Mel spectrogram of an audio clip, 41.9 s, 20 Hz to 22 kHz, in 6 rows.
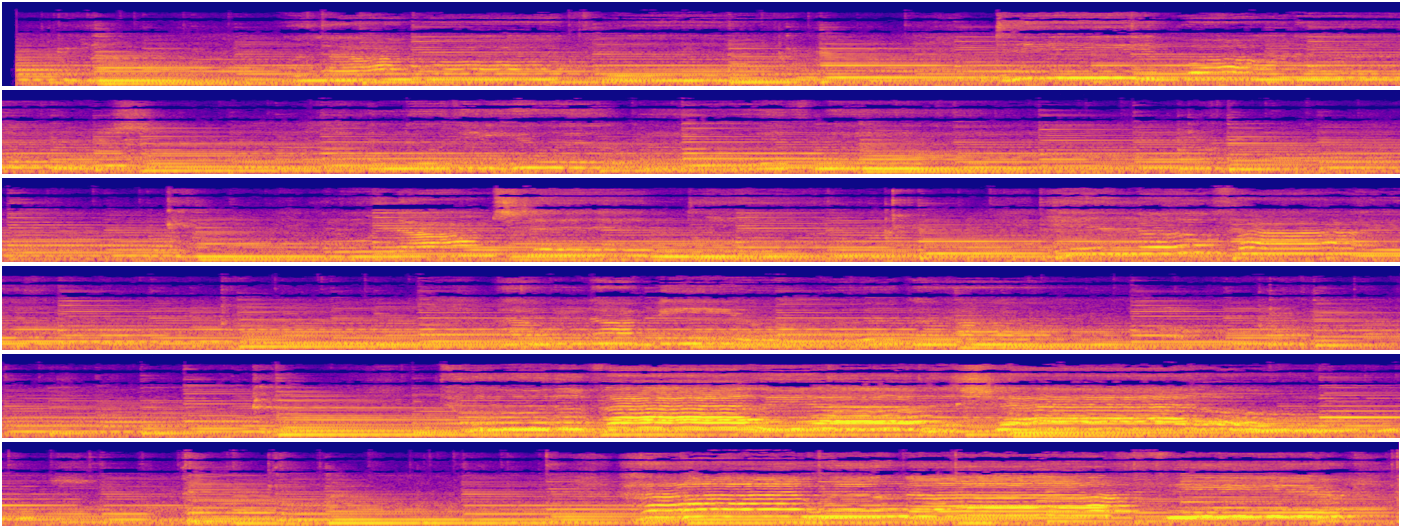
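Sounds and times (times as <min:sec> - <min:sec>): acoustic guitar strumming: 0:00.1 - 0:41.9
woman singing: 0:01.4 - 0:08.0, 0:08.6 - 0:12.3, 0:15.6 - 0:21.8, 0:23.2 - 0:26.7, 0:30.0 - 0:35.9, 0:37.7 - 0:41.9
group singing in harmony: 0:30.2 - 0:35.7, 0:38.0 - 0:41.9.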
